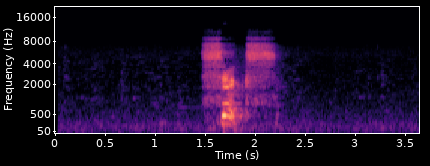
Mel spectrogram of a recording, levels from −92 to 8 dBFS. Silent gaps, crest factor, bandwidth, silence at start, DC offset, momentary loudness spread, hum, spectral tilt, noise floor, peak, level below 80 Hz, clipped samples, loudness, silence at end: none; 24 dB; 9.4 kHz; 1.5 s; under 0.1%; 18 LU; none; -0.5 dB/octave; -67 dBFS; -2 dBFS; -72 dBFS; under 0.1%; -21 LUFS; 1.45 s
